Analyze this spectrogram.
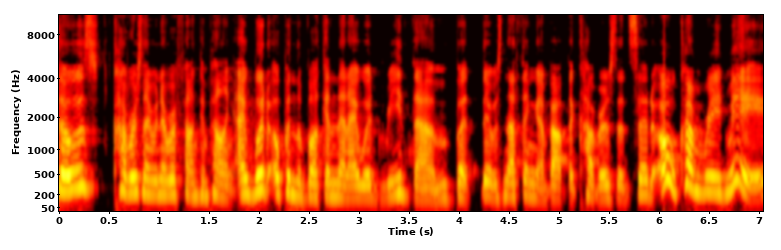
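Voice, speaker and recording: A woman's plain, everyday voice at medium pitch, with lively intonation and a moderate pace, on a very clean recording with a silent background. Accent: American. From US, New York City. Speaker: podcast host and crime novelist. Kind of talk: casual chat.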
